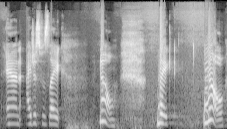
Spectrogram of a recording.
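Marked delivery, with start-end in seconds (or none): 2.0-4.5 loud, firm "no"; firm refusal. Retold or imitated. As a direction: shut the urge down hard. Refusing to throw up.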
